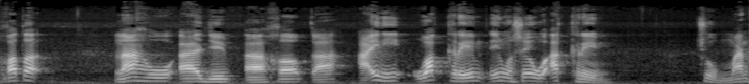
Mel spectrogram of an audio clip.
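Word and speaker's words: وَأَكْرِمْ: Cuman hamzahnya dihilangkan di situ, enggak diucapkan kan, enggak kita bilang wa akrim kan, wakrim.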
